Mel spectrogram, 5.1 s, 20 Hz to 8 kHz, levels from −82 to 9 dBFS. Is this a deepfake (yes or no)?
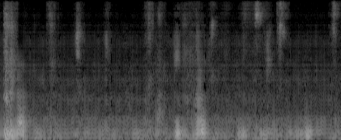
yes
